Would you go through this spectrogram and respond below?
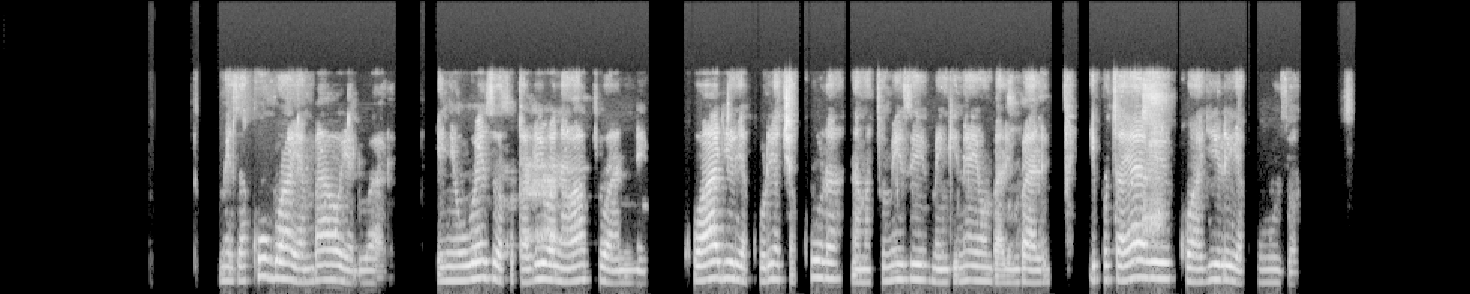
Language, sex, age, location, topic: Swahili, female, 25-35, Dar es Salaam, finance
